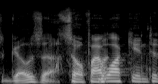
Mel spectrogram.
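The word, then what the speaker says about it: Gose: drink this can you tell me I've always pronounced this as a ghost um yeah he has no idea he's just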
